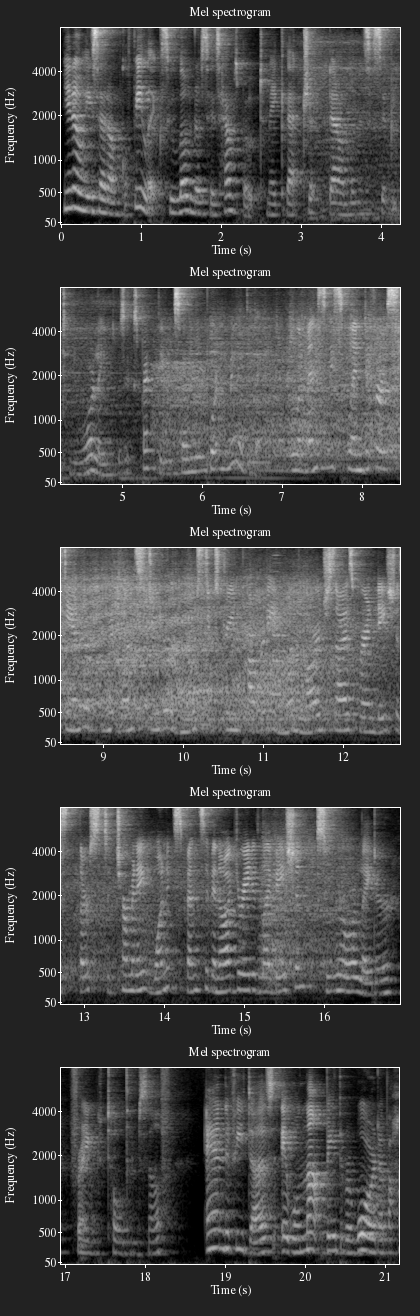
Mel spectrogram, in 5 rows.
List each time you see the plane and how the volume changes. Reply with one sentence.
You can hear the plane from 2.9 to 16.5 s, getting louder then quieter.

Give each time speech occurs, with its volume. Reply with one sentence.
The speech can be heard from 0.0 to 21.1 s, at a steady volume.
